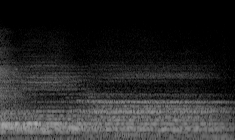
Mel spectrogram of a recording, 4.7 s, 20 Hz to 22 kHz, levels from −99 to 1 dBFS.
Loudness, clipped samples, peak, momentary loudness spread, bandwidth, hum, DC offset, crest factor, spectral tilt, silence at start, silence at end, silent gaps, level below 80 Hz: -45 LUFS; under 0.1%; -30 dBFS; 8 LU; 12 kHz; none; under 0.1%; 14 dB; -7 dB/octave; 0 s; 0 s; none; -66 dBFS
